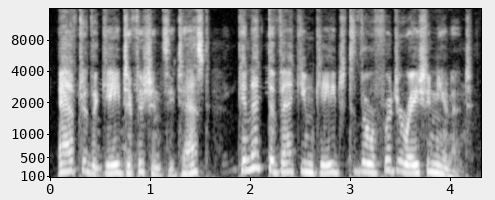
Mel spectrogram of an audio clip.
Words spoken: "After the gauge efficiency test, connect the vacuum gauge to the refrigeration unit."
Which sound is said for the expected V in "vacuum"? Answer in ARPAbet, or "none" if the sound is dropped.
V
